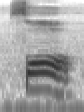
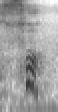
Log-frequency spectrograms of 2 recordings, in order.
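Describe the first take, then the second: First: The s sound is full, deep and held back. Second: The s sound is thin, pushed forward and weak. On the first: The speaker calls it right. "It is saw, saw, saw. Make sure to listen to the sound inside" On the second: The speaker calls it wrong. "Don't push the sound outside. Don't say it as a so, so, so like this. It will be so weak"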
